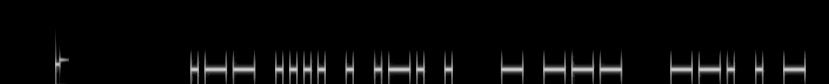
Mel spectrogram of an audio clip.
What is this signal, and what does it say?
Morse code, heard as a keyed tone, about 17 wpm, 700 Hz. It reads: WHERE TO GET
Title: Sentences from Top 1400 Words 17wpm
